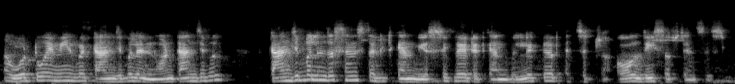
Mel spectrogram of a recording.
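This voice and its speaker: On a dull lo-fi recording, a man with an Indian English accent lectures academically, breaking things down step by step with frequent "okay?" and "you know." His slightly high voice is fast, pushed and bright.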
